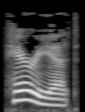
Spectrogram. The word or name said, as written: harriette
